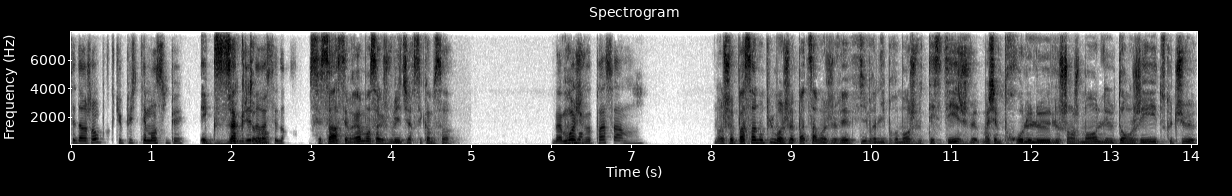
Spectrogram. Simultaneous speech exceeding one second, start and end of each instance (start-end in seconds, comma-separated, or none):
none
